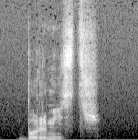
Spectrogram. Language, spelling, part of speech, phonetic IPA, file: Polish, burmistrz, noun, [ˈburmʲisṭʃ], Pl-burmistrz.ogg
